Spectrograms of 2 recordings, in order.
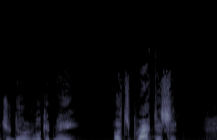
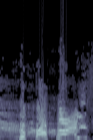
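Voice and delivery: high, loud mock burst of laughter; imitated laugh; 15 dB louder than usual. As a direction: burst out laughing as the amused driver. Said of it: "he laughed".

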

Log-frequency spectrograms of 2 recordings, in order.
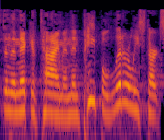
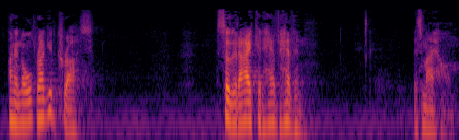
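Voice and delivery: low, soft voice with long pauses; hushed solemn preaching; 6 semitones lower, 10 dB quieter than usual. Real, not acted. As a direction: drop your voice and press the lesson home gravely. Hushed close of the sermon.

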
